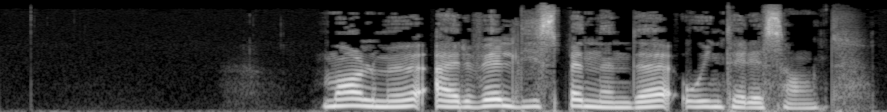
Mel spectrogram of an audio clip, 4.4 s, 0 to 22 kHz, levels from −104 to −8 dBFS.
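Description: A short bit of speech, and there's nothing technically wrong to point to anywhere in it.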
